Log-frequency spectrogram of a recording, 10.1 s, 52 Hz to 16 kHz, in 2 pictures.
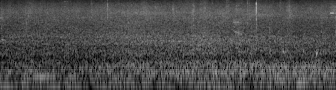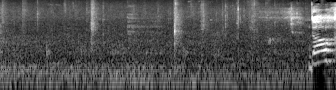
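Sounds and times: low outdoor rumble: 0.0s - 10.0s
footsteps on paving stones: 4.3s - 6.8s, 7.6s - 9.2s.

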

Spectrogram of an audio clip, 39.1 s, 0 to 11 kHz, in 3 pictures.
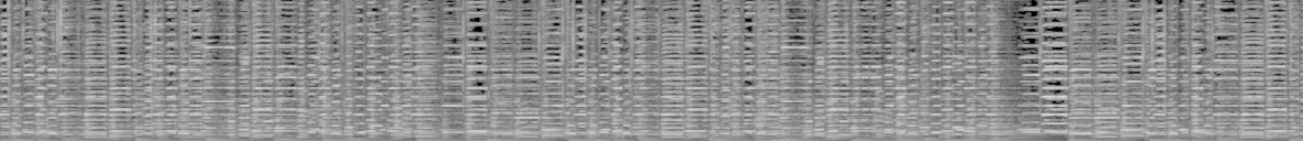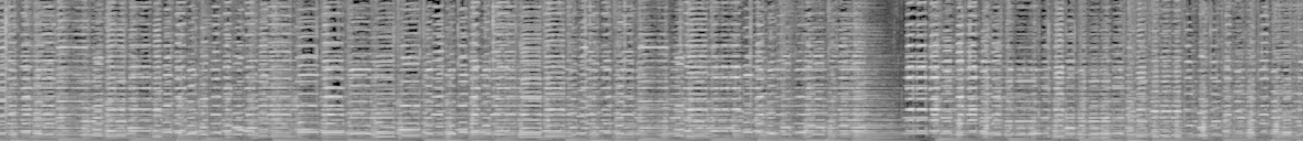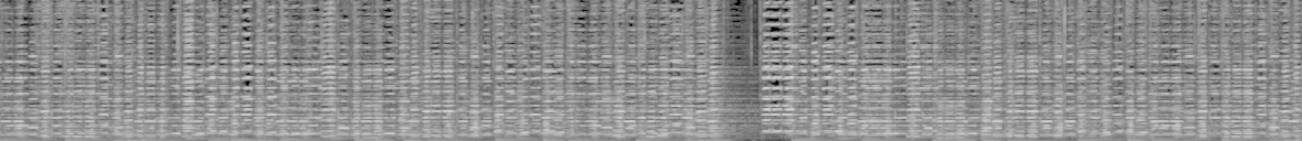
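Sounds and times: button accordions playing folk dance: 0.0s - 39.0s.

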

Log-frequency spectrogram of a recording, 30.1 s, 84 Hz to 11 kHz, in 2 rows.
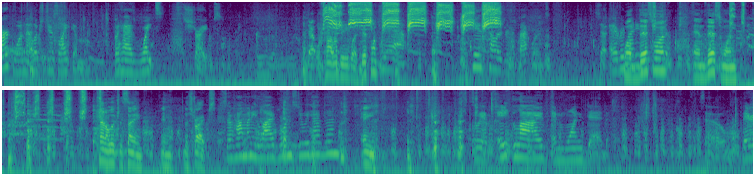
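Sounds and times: pigs grunting softly: 13.0s - 25.1s.

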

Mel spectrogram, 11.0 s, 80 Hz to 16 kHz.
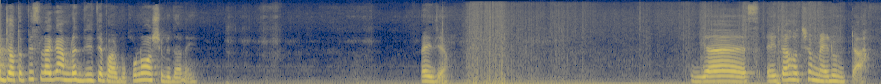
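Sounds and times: low electrical hum: 0.0s - 11.0s
cloth dress rustling: 5.4s - 10.9s.

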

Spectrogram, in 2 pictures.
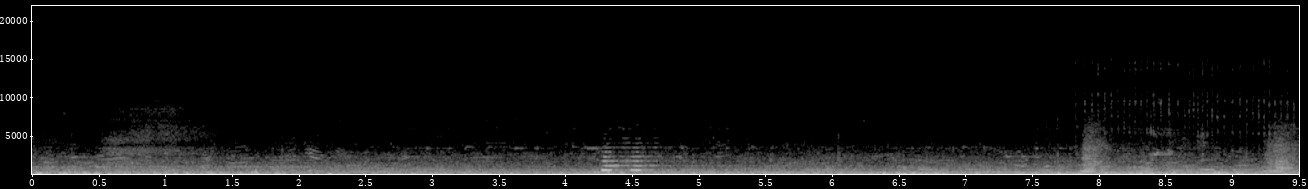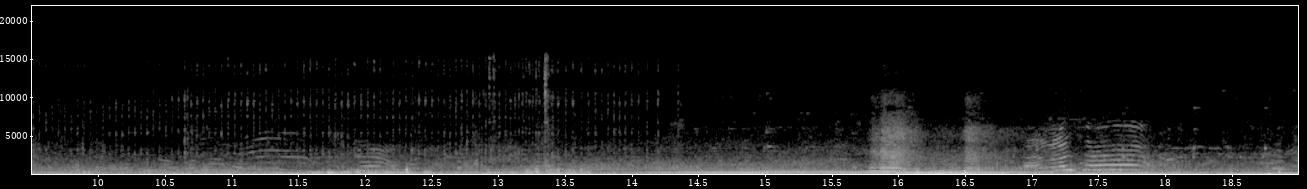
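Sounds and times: passers-by talking and calling: 0.0s - 19.0s.

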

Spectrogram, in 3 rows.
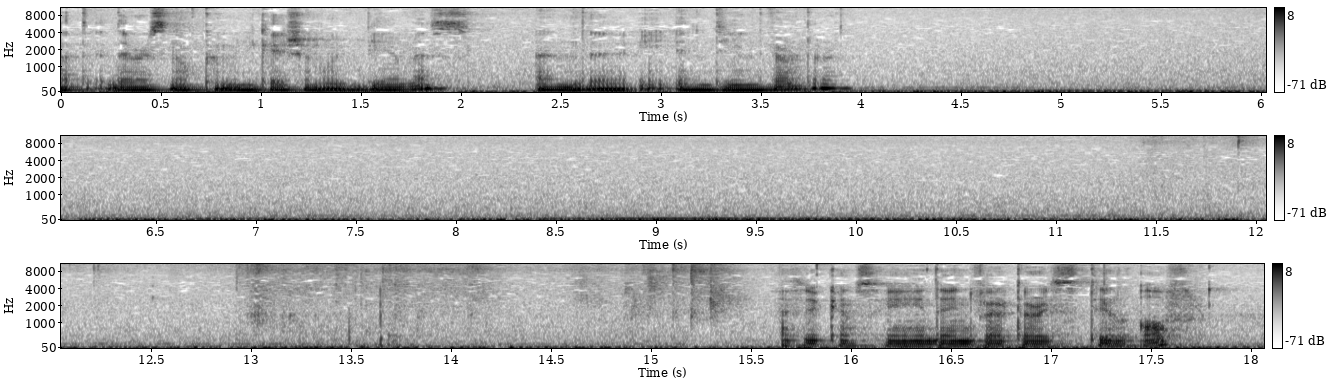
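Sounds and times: low background hum: 0.0s - 18.0s
rustling: 11.3s - 15.7s.

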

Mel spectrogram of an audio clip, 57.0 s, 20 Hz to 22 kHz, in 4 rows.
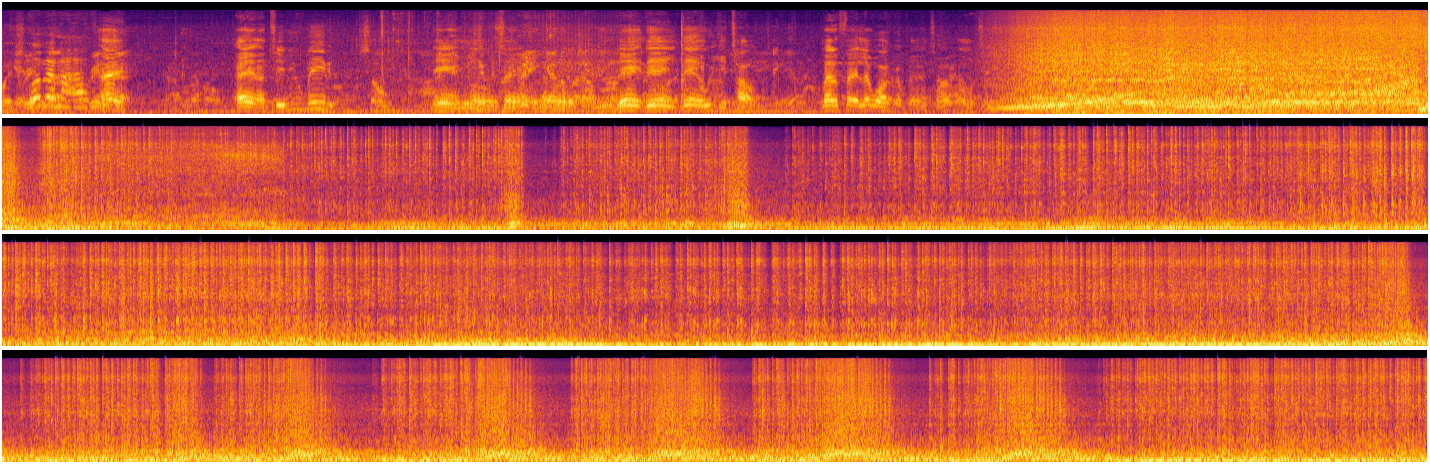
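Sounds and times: car engine idling: 0.0s - 57.0s
engine revving: 9.8s - 57.0s.

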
